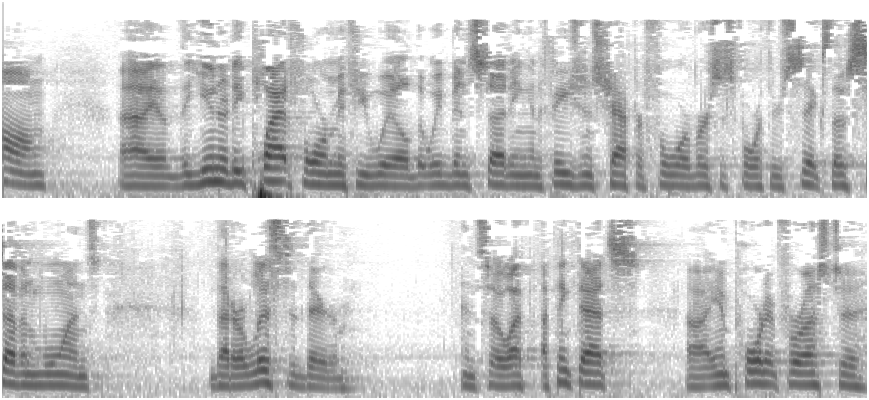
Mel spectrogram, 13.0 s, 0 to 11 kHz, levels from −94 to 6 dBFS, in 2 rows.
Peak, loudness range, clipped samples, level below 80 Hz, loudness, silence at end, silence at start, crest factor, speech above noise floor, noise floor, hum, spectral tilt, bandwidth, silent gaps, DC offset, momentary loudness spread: -6 dBFS; 5 LU; under 0.1%; -40 dBFS; -30 LUFS; 0 s; 0 s; 24 dB; 35 dB; -64 dBFS; none; -4 dB/octave; 8.8 kHz; none; under 0.1%; 11 LU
